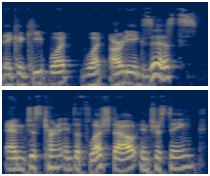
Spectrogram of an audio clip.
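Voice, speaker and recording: A man's voice: on the high side, moderate pace, a bit bright. A man co-hosting a podcast, chatting casually and enthusiastically about pop culture in a rambling way. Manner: rambling, enthusiastic fan talk. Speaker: podcast co-host.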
